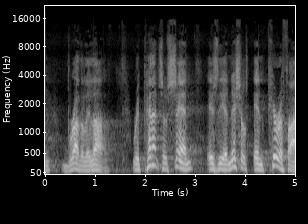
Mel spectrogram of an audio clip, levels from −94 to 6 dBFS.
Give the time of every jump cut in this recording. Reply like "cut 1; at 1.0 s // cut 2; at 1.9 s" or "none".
cut 1; at 4.0 s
